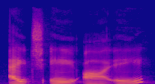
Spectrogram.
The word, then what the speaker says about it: here: their home their family another example of a set of homonyms is h e r e and h e a r they're both pronounced the same here listen for here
